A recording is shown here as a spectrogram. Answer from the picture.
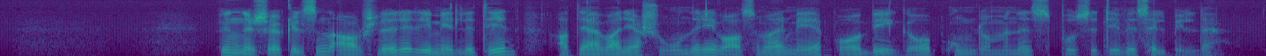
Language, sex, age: Norwegian, male, 39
